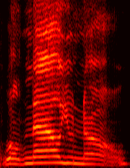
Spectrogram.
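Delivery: slow, stretched-out repeat; teasing, drawn out. Real, not acted. Host answering a contestant who never saw the meme, drawn out. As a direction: draw each word out teasingly.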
